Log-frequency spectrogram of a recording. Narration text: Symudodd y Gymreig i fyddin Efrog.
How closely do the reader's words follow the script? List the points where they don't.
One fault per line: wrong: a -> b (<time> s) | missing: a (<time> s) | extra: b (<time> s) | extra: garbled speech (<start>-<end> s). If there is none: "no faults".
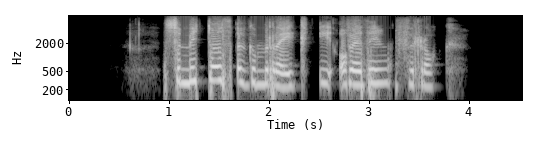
no faults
